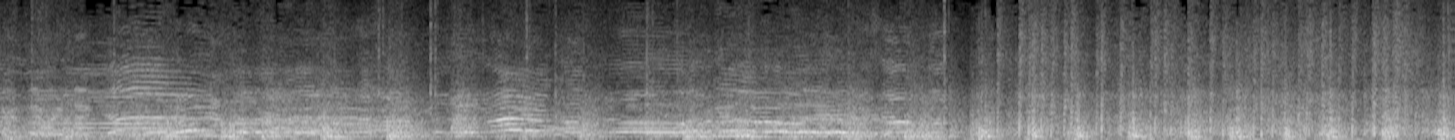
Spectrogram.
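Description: A crowd of men chatters and murmurs outdoors.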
